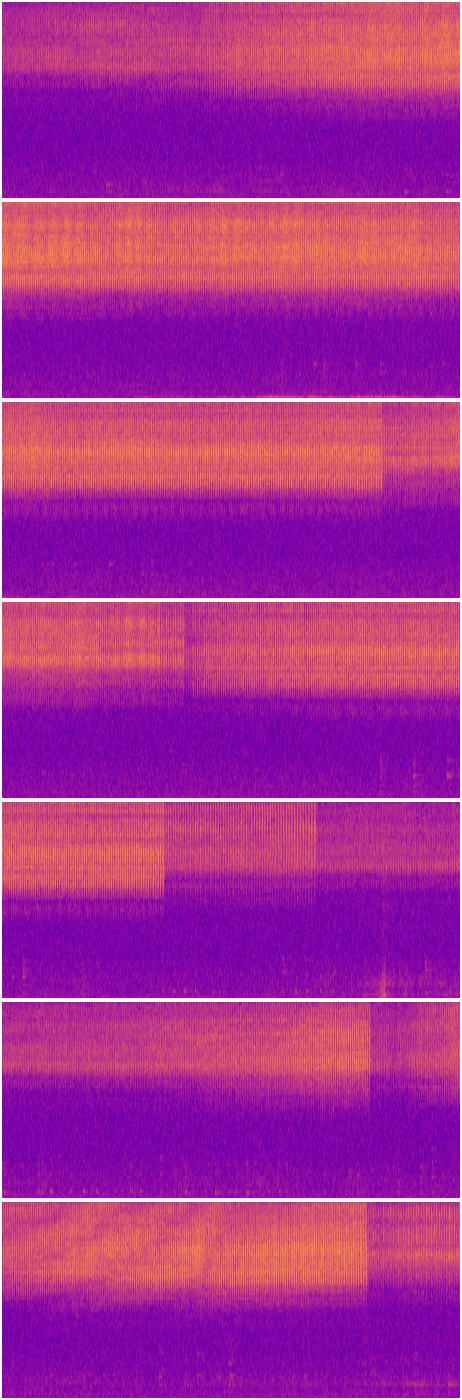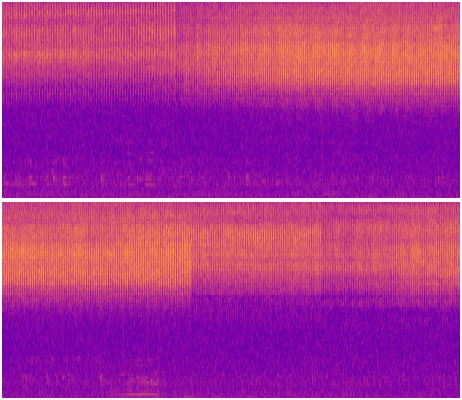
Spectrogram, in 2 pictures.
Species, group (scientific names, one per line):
Tettigonia cantans
Orthoptera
